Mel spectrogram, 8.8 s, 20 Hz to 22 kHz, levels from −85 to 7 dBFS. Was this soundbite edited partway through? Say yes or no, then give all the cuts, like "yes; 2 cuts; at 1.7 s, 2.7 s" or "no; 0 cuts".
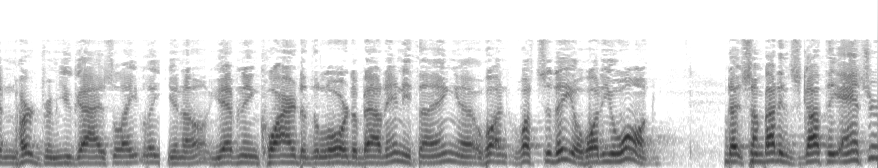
yes; 3 cuts; at 1.6 s, 5.1 s, 7.3 s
